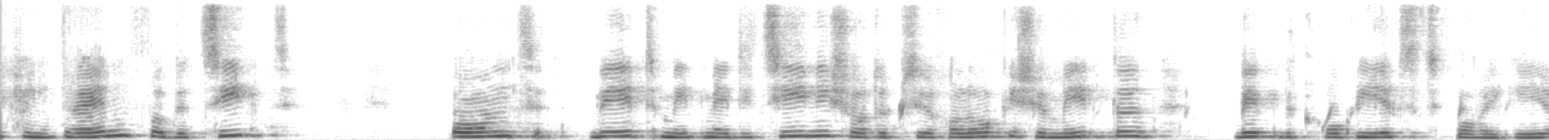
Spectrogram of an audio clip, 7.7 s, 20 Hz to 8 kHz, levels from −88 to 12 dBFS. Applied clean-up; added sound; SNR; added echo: neural mask model DeepFilterNet 3.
